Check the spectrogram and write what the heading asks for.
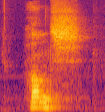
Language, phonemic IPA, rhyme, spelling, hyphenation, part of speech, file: Dutch, /ɦɑns/, -ɑns, Hans, Hans, proper noun, Nl-Hans.ogg
- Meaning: a diminutive of the male given name Johannes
